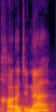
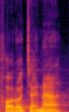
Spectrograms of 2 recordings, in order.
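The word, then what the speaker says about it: خَرَجْنَا: Kata kharajna, nah, nanya panjang ini, ya, yang berarti kita atau kami. Kami keluar ilal fuquli, menuju ke sawah. Ya, dari kata kharaja kemudian kemasukan dhamir atau kata ganti yang menunjukkan kami atau kita, ya, atau nahnu, jadinya kharajna bukan kharajana.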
